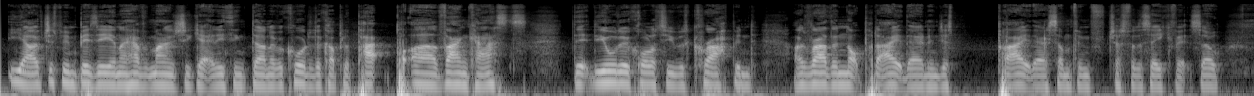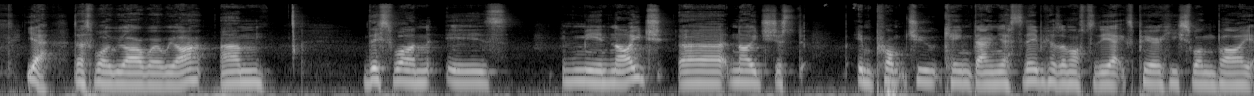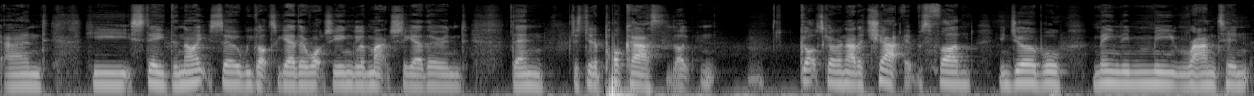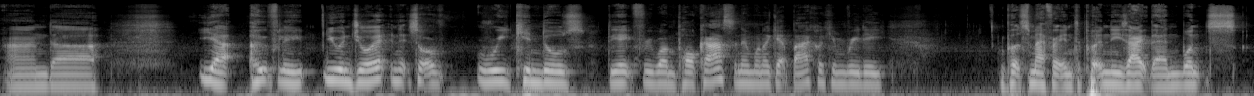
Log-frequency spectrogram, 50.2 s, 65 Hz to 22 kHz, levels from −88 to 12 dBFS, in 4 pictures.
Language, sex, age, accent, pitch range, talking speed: English, male, 20-39, British, 125-145 Hz, 180 wpm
